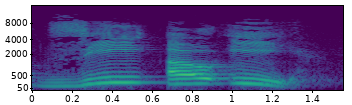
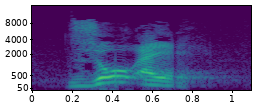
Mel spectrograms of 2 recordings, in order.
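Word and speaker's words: Zoe (ζωή): That word life actually is one that is spelled Z O E, Zoe, Zoe. That's the Greek word.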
